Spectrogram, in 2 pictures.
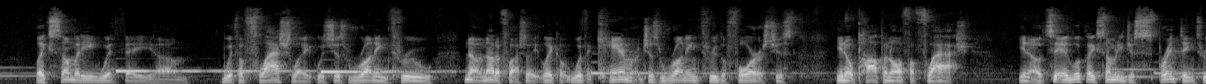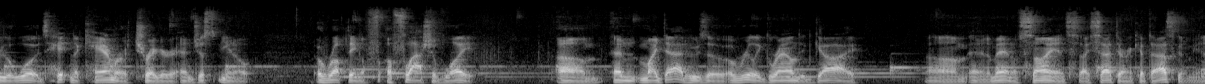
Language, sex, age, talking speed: English, male, 30-49, 205 wpm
